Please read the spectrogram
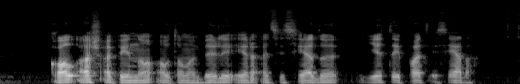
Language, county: Lithuanian, Vilnius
